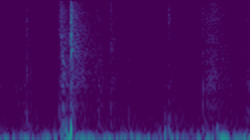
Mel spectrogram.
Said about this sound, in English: And we shuffle the deck up. Put all those weaknesses down at the bottom. That's how I always shuffle.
